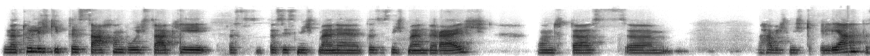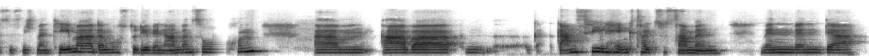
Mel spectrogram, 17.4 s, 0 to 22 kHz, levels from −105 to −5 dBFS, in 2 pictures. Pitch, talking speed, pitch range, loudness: 170 Hz, 160 wpm, 160-185 Hz, -19 LUFS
